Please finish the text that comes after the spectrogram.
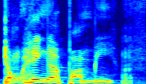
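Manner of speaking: acted sinister, menacing tone. Retelling a caller speaking to a woman about to hang up, in a mock-sinister tone. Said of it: "in a more sinister tone".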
